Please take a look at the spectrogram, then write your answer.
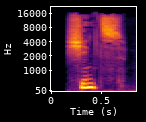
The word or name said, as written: chintz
